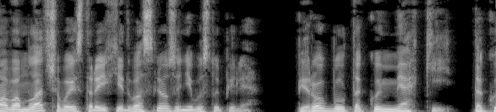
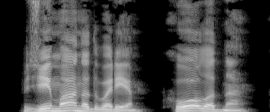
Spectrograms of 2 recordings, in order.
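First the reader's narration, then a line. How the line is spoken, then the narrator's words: Chuckling. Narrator (Russian): хохотнул третий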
